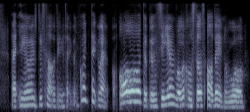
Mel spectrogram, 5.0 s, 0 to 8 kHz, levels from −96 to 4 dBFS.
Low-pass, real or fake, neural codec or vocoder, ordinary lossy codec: 7.2 kHz; fake; codec, 16 kHz, 1 kbps, FreqCodec, smaller model; Opus, 64 kbps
